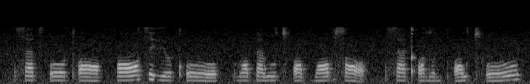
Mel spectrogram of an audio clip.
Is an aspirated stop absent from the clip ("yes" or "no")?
yes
